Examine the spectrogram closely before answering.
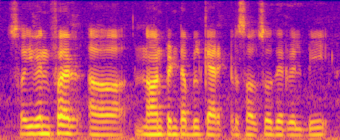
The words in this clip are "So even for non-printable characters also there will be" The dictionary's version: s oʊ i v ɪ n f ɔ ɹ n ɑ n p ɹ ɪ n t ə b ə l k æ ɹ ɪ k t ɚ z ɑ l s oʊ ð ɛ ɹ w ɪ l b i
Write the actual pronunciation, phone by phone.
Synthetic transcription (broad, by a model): s oʊ i v ɪ n f ɔ ɹ n ɑ n p ɪ n t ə b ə l k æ ɹ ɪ k t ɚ s ɑ l s oʊ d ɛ ɹ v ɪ l b i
